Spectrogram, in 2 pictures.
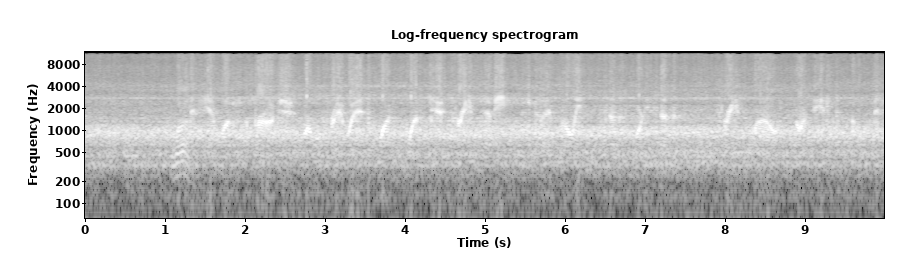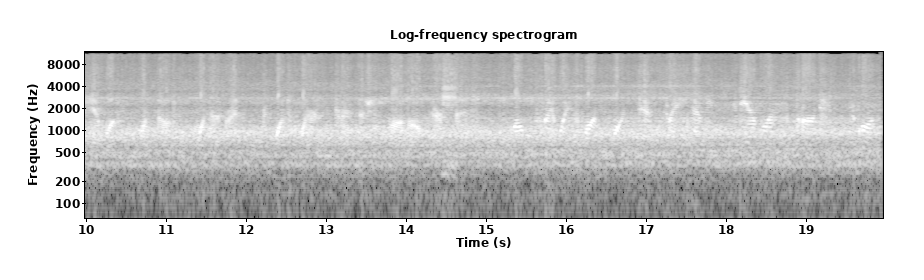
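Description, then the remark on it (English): A simulated airplane engine drones steadily for the whole stretch, a constant mid-pitched hum with slight flutter, moderately loud and unbroken, with faint voice-like murmurs mixed into the background. “We're going to set FS nav to start flying our plane.”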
